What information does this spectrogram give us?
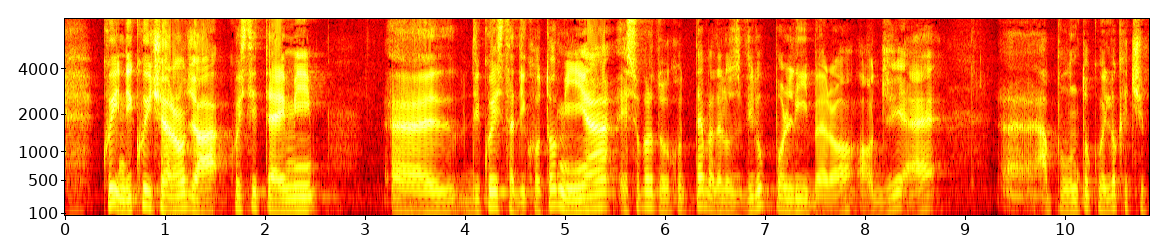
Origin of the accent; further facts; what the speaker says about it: Sardinia, Italy; born there; Io sono nato in Sardegna e la Sardegna è costantemente preda di spacciatori di passato, no?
